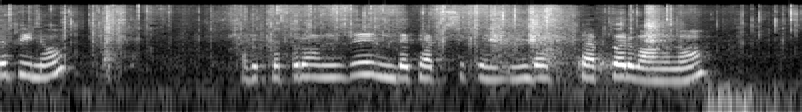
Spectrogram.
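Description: Clear plastic produce bags crinkling as they are handled and pressed, under a voice talking with short pauses.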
